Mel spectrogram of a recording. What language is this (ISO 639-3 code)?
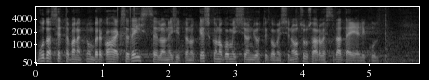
est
